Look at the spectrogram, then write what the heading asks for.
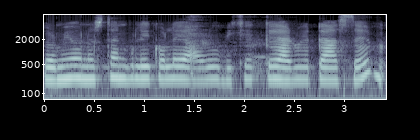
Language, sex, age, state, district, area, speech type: Assamese, female, 30-45, Assam, Goalpara, urban, spontaneous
